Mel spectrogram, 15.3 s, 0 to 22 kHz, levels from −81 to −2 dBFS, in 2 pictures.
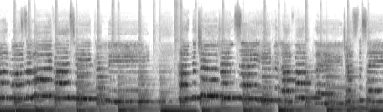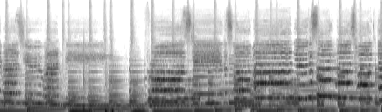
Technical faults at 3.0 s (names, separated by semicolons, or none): none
